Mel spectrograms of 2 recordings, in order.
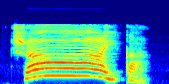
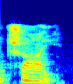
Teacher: в слові Чайка два склади перший склад наголошений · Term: наголошений склад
